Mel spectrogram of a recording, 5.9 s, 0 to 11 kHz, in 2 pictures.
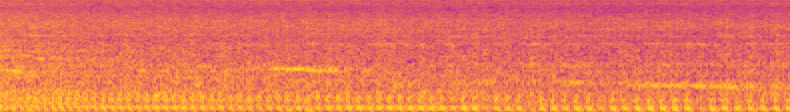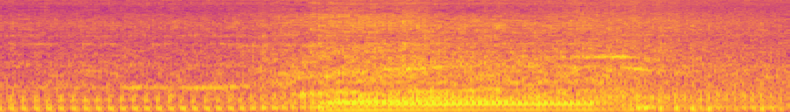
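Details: GY6 scooter after a CVT repair: an even putter at idle, then a smooth rise in revs as the belt and variator spin up cleanly with no slipping or clatter; normal CVT acceleration.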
